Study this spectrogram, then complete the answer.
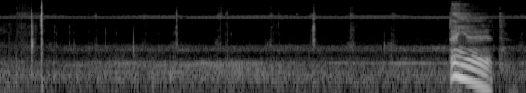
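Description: A fishing reel clicks softly as its line is wound in.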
